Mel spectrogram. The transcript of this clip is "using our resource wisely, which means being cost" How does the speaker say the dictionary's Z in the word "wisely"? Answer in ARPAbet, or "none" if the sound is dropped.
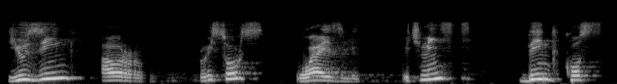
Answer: Z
